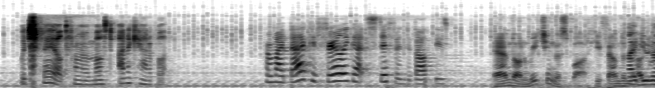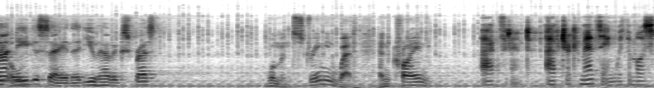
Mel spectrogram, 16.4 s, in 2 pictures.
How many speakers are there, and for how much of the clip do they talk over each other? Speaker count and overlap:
4, about 5%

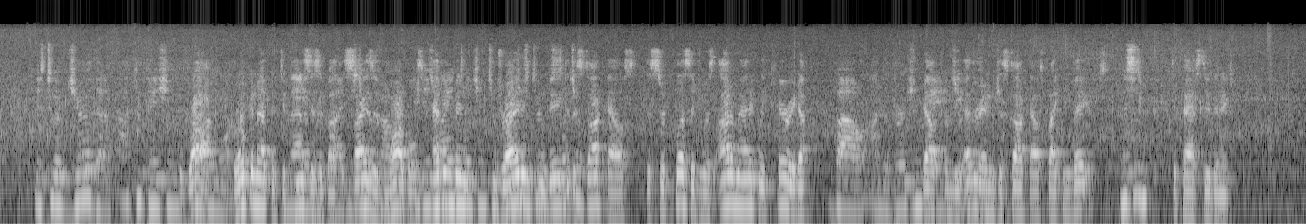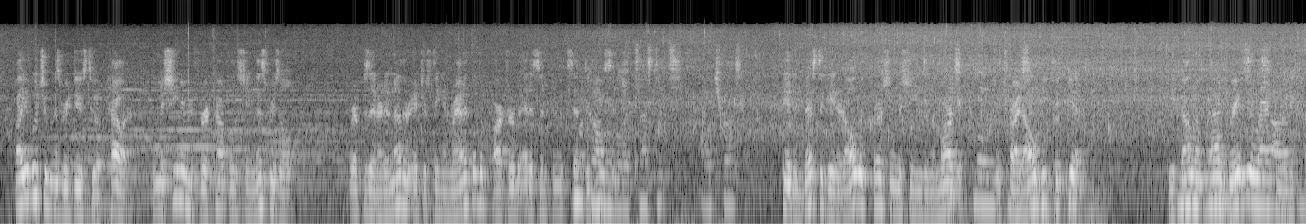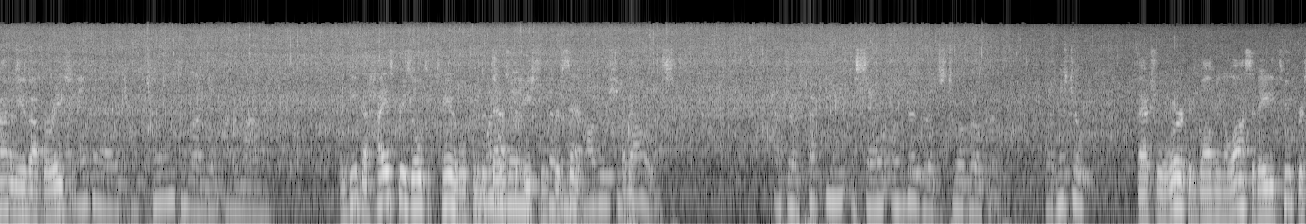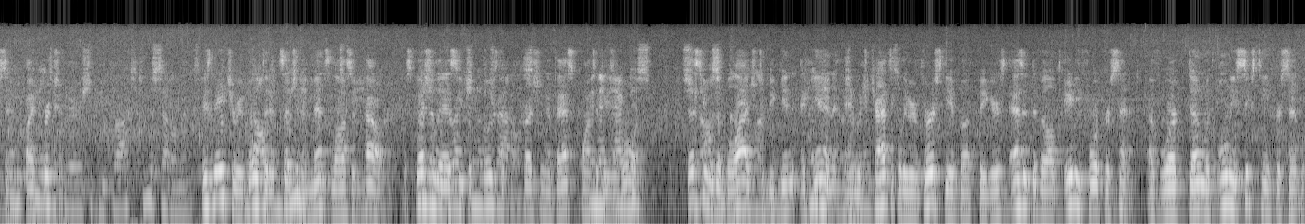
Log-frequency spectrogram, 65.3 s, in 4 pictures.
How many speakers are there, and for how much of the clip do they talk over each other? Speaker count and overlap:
2, about 36%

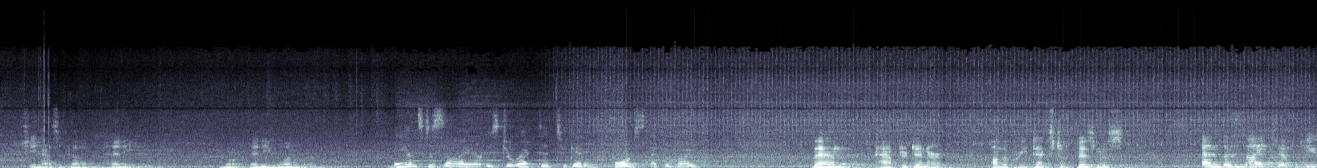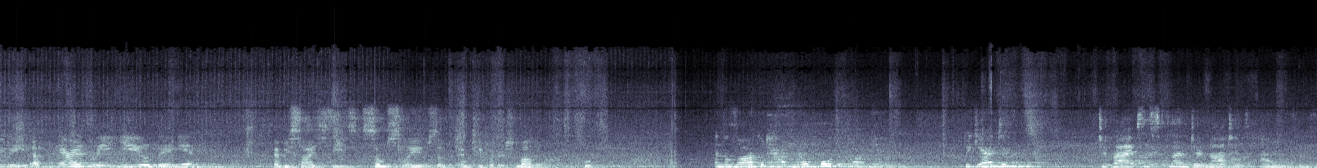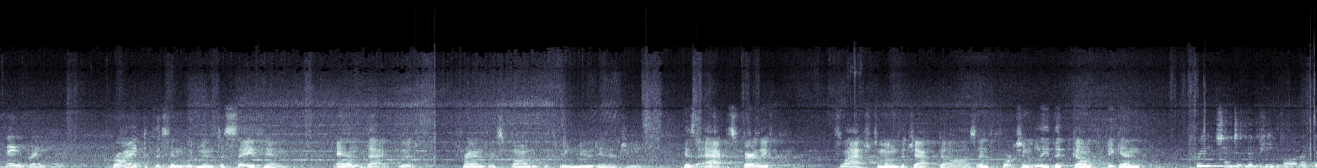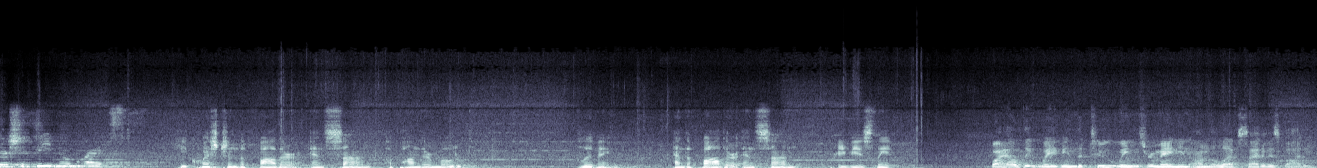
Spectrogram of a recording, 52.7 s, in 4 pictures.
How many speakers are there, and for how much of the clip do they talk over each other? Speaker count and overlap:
8, no overlap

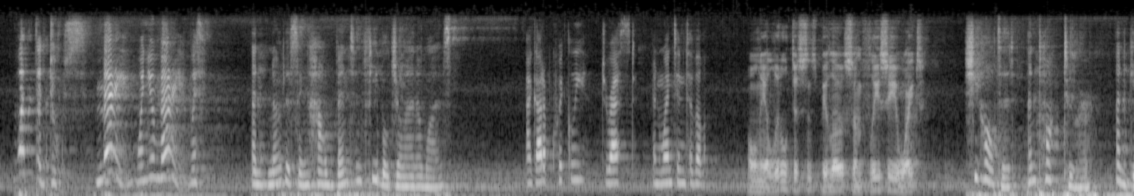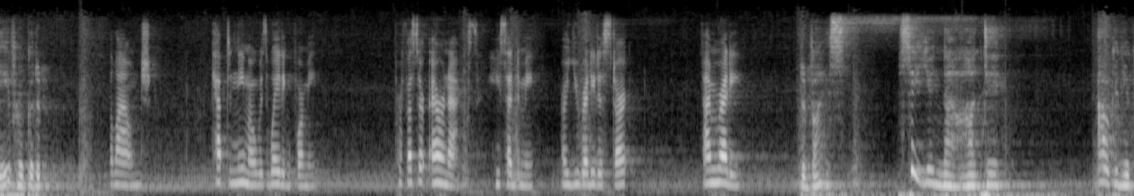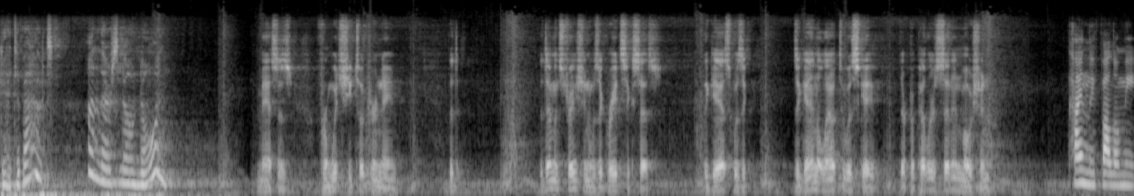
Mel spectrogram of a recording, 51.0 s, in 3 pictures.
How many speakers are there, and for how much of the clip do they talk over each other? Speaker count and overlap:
4, no overlap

